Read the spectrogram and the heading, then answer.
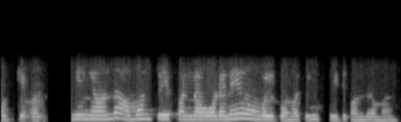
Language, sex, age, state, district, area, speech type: Tamil, female, 18-30, Tamil Nadu, Sivaganga, rural, conversation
